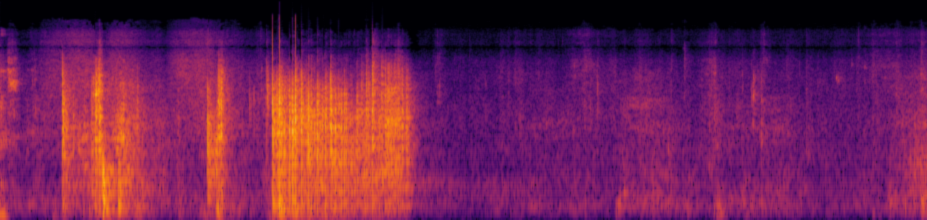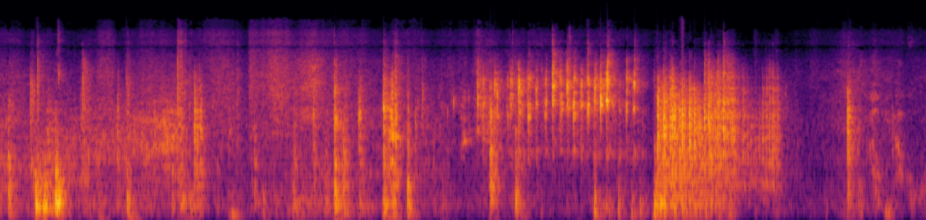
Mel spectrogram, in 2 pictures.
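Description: Several dice shaken and rolled onto a wooden tabletop, clattering in three bouts of a second or two each.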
